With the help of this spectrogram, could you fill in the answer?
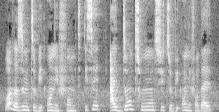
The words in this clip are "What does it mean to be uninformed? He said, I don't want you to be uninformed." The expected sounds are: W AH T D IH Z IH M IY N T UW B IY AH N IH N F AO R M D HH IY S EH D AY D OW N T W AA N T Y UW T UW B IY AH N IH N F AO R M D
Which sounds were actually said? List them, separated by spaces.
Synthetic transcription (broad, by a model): W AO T D IH Z IH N IY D T UW B IY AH N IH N F AO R M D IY S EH AY D OW N T W AA N T Y UW T UW B IY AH N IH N F AO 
